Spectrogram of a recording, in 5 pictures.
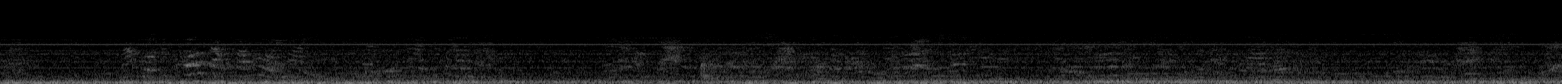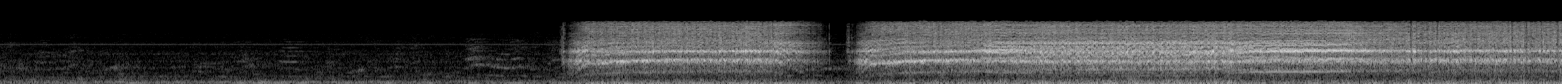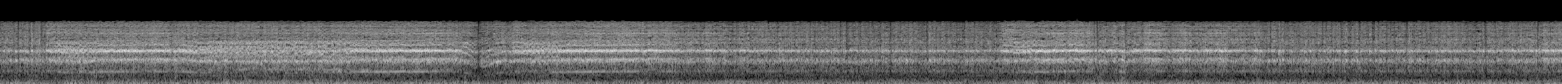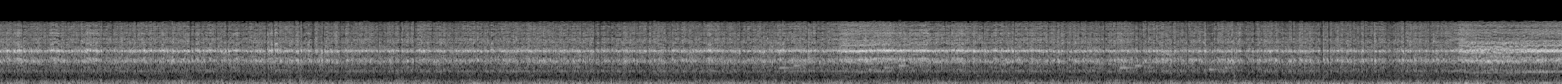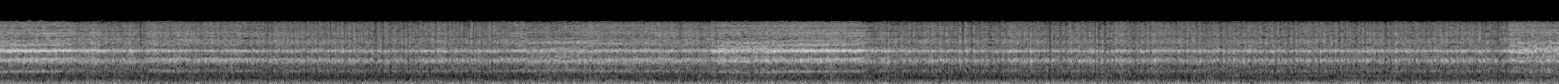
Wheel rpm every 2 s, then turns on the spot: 0, 0, 0, 0, 0, 0, 0, 0, 0, 0, 40, 130, 110, 160, 160, 160, 160, 160, 150, 160, 160, 160, 160, 160, 160, 160, 160, 160, 160, 160, 160, 160, 160, 160, 160, 160, 160, 160, 160.
none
